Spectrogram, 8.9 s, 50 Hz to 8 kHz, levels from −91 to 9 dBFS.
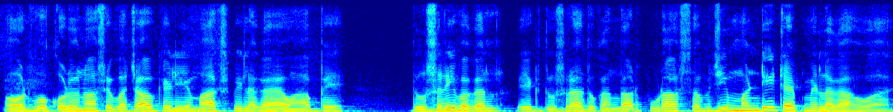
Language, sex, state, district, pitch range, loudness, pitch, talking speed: Hindi, male, Bihar, Purnia, 145-160 Hz, -26 LUFS, 155 Hz, 180 wpm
